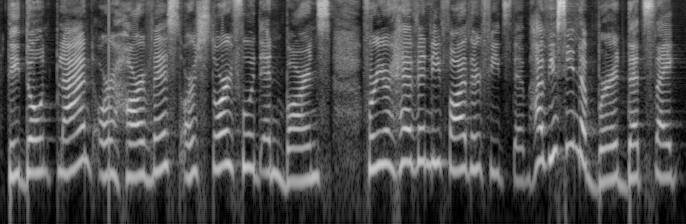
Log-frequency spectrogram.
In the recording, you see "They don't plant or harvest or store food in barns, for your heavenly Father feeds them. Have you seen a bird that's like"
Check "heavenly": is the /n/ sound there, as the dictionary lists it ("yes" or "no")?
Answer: yes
